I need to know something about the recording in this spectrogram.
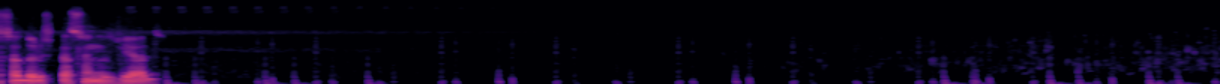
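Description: A horse's hooves clop steadily at a walk.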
